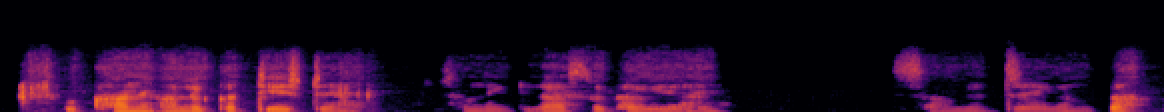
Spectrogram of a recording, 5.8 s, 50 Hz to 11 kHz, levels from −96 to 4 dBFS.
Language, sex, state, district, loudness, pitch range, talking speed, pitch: Hindi, male, Bihar, Jamui, -34 LUFS, 110-115 Hz, 175 wpm, 115 Hz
